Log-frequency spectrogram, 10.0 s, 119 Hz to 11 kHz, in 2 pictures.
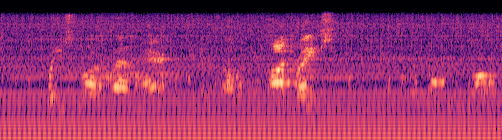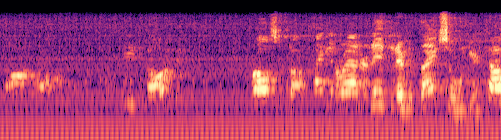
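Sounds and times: low electrical hum: 0:00.0 - 0:10.0
man speaking: 0:00.5 - 0:03.4, 0:06.2 - 0:06.9, 0:07.5 - 0:10.0.

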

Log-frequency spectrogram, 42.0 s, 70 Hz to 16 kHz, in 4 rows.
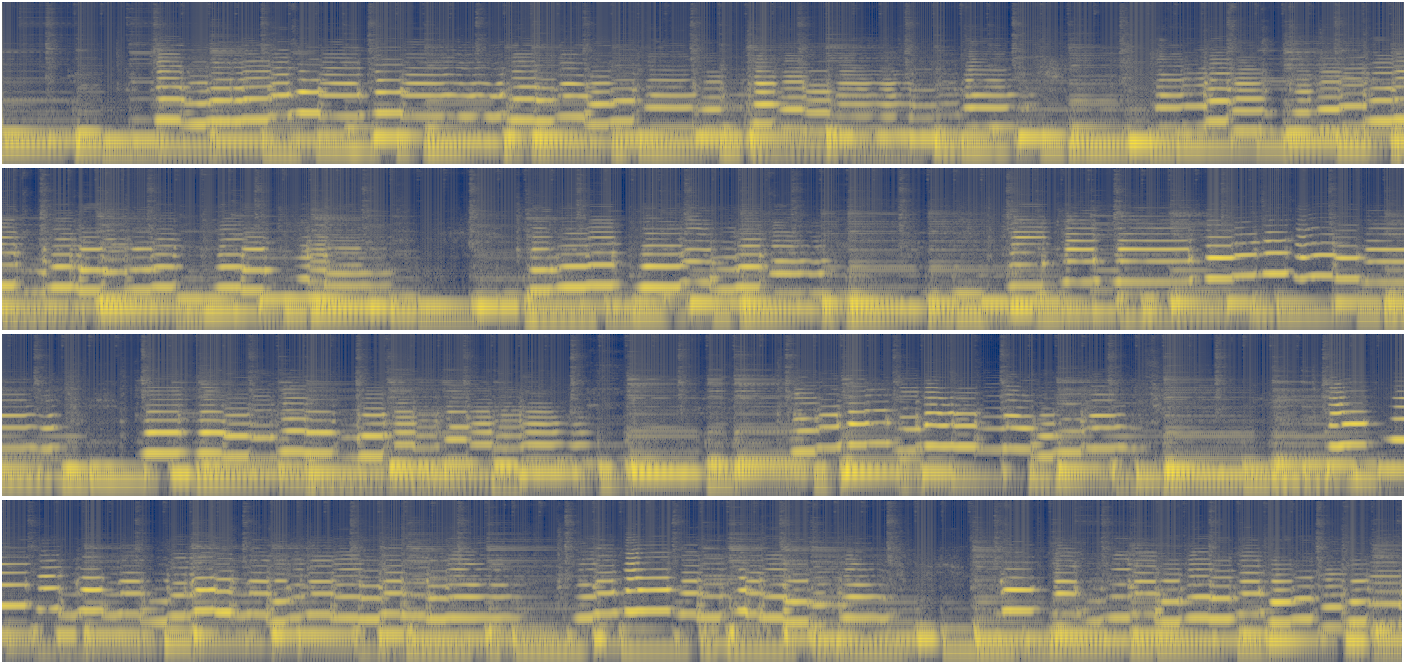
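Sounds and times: low accompaniment: 0:00.0 - 0:42.0
saxophone melody: 0:00.8 - 0:42.0.

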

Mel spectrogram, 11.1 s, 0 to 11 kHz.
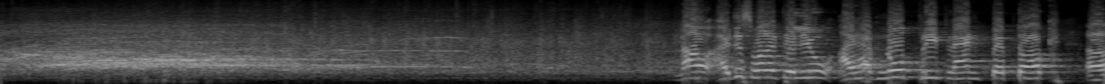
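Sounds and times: voices cheering: 0:00.0 - 0:07.5
audience applauding: 0:00.0 - 0:07.8.

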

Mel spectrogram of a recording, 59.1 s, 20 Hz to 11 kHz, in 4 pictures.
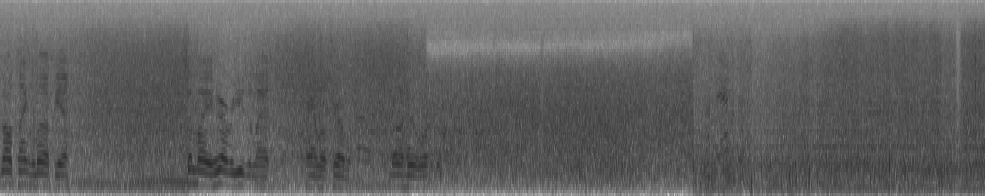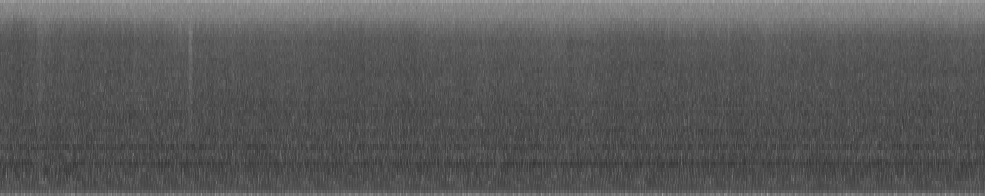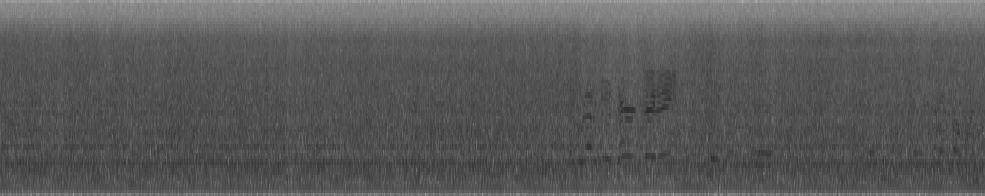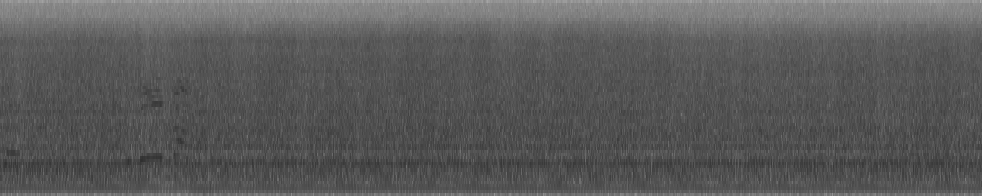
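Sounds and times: motorboat engine running: 0:00.0 - 0:59.0
rushing water: 0:00.0 - 0:59.0
wind on microphone: 0:04.0 - 0:27.3.

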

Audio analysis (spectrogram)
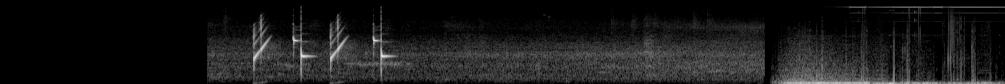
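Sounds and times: faint street background: 0:02.1 - 0:10.0.

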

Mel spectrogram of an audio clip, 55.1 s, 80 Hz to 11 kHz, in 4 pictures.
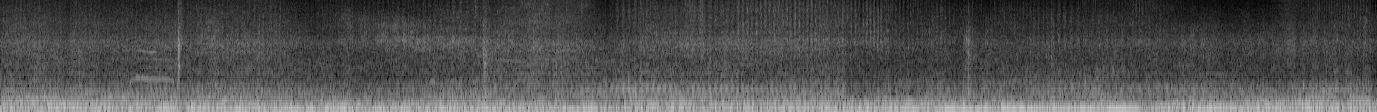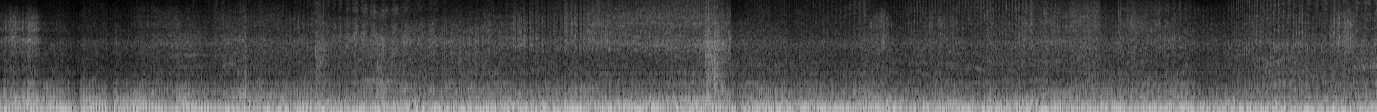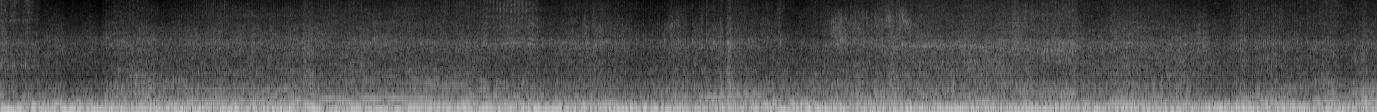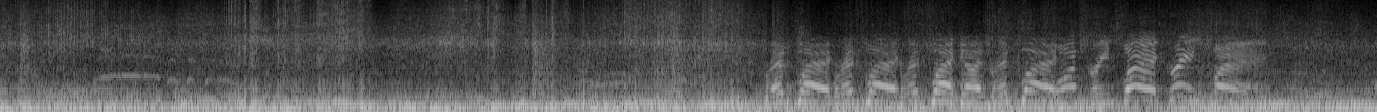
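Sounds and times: car engines revving: 0:00.0 - 0:55.0.

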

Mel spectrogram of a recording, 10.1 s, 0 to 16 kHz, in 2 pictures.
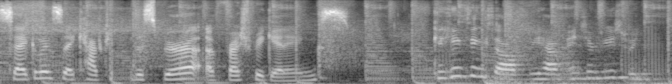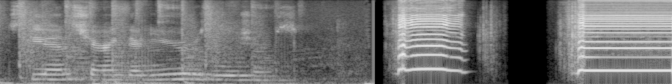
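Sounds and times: horn tooting: 0:08.0 - 0:10.0.

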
